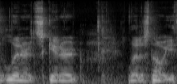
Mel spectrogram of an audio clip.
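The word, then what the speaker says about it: Lynyrd Skynyrd: today pick number eight Leonard skinnard pronounced Leonard skinnard let us know what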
